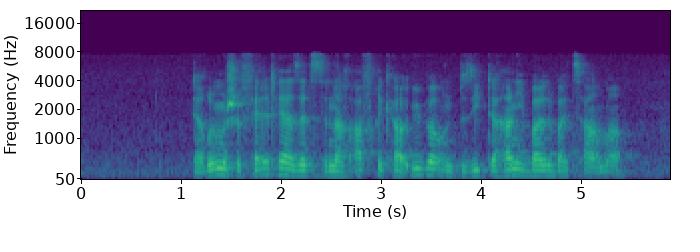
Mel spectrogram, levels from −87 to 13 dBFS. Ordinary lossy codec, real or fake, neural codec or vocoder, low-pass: none; real; none; none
